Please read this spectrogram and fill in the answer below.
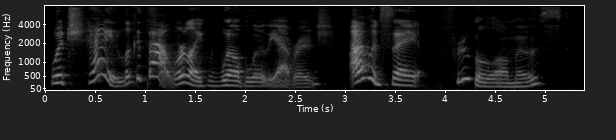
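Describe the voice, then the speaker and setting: A woman's voice: on the low side, huge pitch swings, normal speed, pushed and bright. A middle-aged woman co-hosting a casual podcast, chatty and bubbly, laughing often. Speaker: podcast co-host. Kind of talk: casual chat.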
